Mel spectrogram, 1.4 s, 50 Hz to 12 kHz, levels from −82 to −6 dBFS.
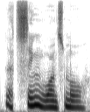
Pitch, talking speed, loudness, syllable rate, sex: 170 Hz, 175 wpm, -16 LUFS, 3.4 syllables/s, female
